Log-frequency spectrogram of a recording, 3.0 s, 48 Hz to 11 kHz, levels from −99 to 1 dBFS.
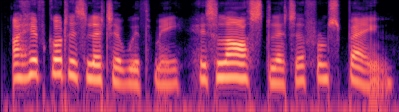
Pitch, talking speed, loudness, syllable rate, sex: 230 Hz, 220 wpm, -18 LUFS, 5.0 syllables/s, female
